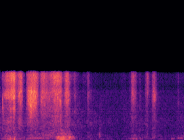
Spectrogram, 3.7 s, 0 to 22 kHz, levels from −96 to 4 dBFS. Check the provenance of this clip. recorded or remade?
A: remade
